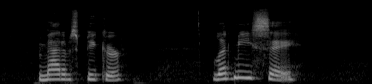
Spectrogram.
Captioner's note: speaking French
